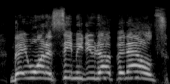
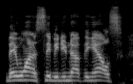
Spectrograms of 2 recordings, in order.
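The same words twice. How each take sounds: First: Higher, emphatic. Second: Rushed, lower mumble; fast and low. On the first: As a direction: say it out with a grin. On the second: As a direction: toss it off quickly under the breath. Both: Shown as a demonstration. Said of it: "repeats line differently".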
